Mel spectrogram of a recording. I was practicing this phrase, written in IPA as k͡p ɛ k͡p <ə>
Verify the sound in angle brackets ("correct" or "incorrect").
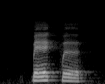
correct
